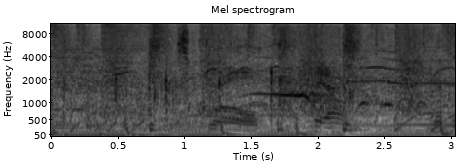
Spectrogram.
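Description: A steady, loud wash of audience applause for a guest being introduced, dense with overlapping claps, while voices carry through it and a few sharper hits stand out.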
